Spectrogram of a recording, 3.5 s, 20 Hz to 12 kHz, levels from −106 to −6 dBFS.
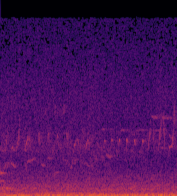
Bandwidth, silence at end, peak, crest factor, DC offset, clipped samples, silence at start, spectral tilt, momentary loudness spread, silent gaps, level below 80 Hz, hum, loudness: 11.5 kHz; 0 s; -34 dBFS; 12 dB; under 0.1%; under 0.1%; 0 s; -6 dB/octave; 1 LU; none; -50 dBFS; none; -48 LUFS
